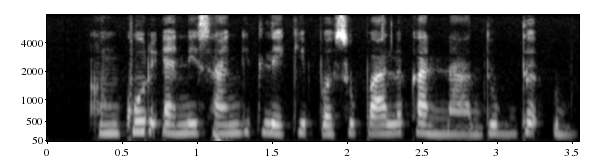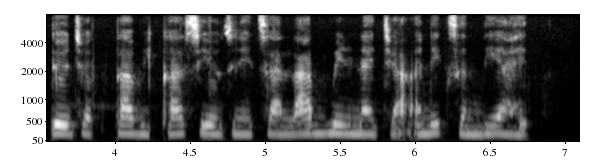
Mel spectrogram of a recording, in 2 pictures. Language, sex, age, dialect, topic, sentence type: Marathi, female, 36-40, Varhadi, agriculture, statement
